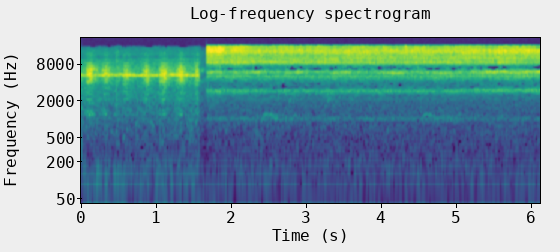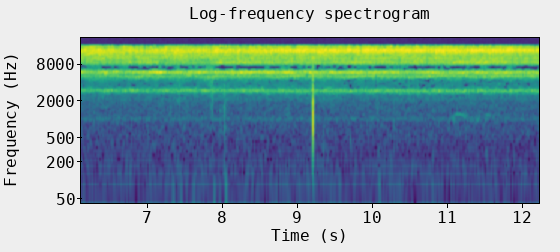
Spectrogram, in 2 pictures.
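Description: Forest insect chorus. For the first second and a half a shrill high chirr pulses about six times a second, then a steady, many-toned high-pitched insect drone takes over. A sharp click sounds about nine seconds in.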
